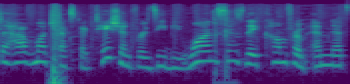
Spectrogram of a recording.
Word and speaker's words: ZB1: a boy group second even when it is shortened to zb1 pronounced as jb1 the name still comes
